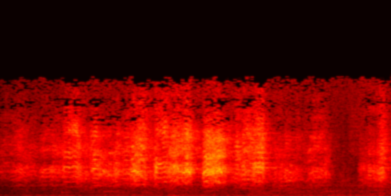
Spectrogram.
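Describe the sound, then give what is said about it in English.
A flock of the wild parrots of Telegraph Hill squawks continuously, harsh overlapping calls rising and falling in bursts, loud, with no speech. “Mark Bittner is now working full-time on a book and movie about the wild parrots of Telegraph Hill.”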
